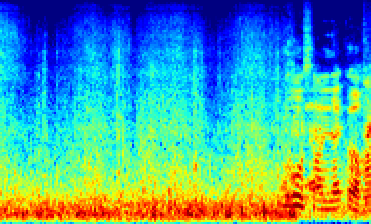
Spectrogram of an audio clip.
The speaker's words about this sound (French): Le petit bateau de Philippe Hophoff promène généralement des touristes dans des endroits plus bucoliques. Cette fois-ci, il se glisse sous ces monstres des mers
